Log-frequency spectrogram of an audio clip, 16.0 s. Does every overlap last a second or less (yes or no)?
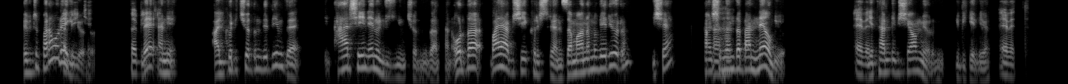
yes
